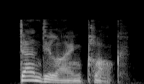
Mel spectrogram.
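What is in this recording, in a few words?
"dandelion clock", British English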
